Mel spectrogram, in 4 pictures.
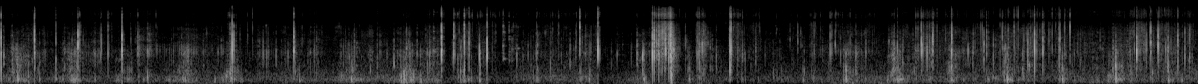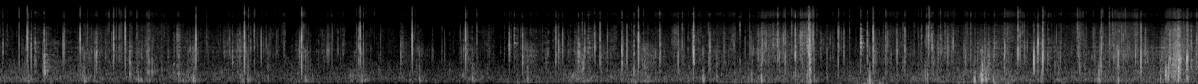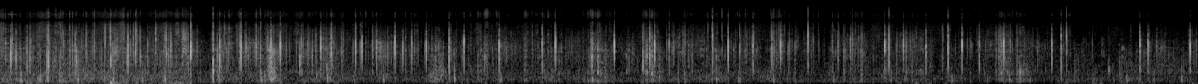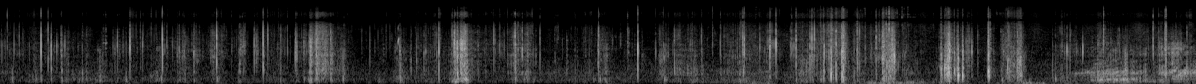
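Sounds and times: footsteps crunching on ice and snow: 0:00.0 - 0:47.9
trekking poles clicking on ice: 0:00.0 - 0:47.9.

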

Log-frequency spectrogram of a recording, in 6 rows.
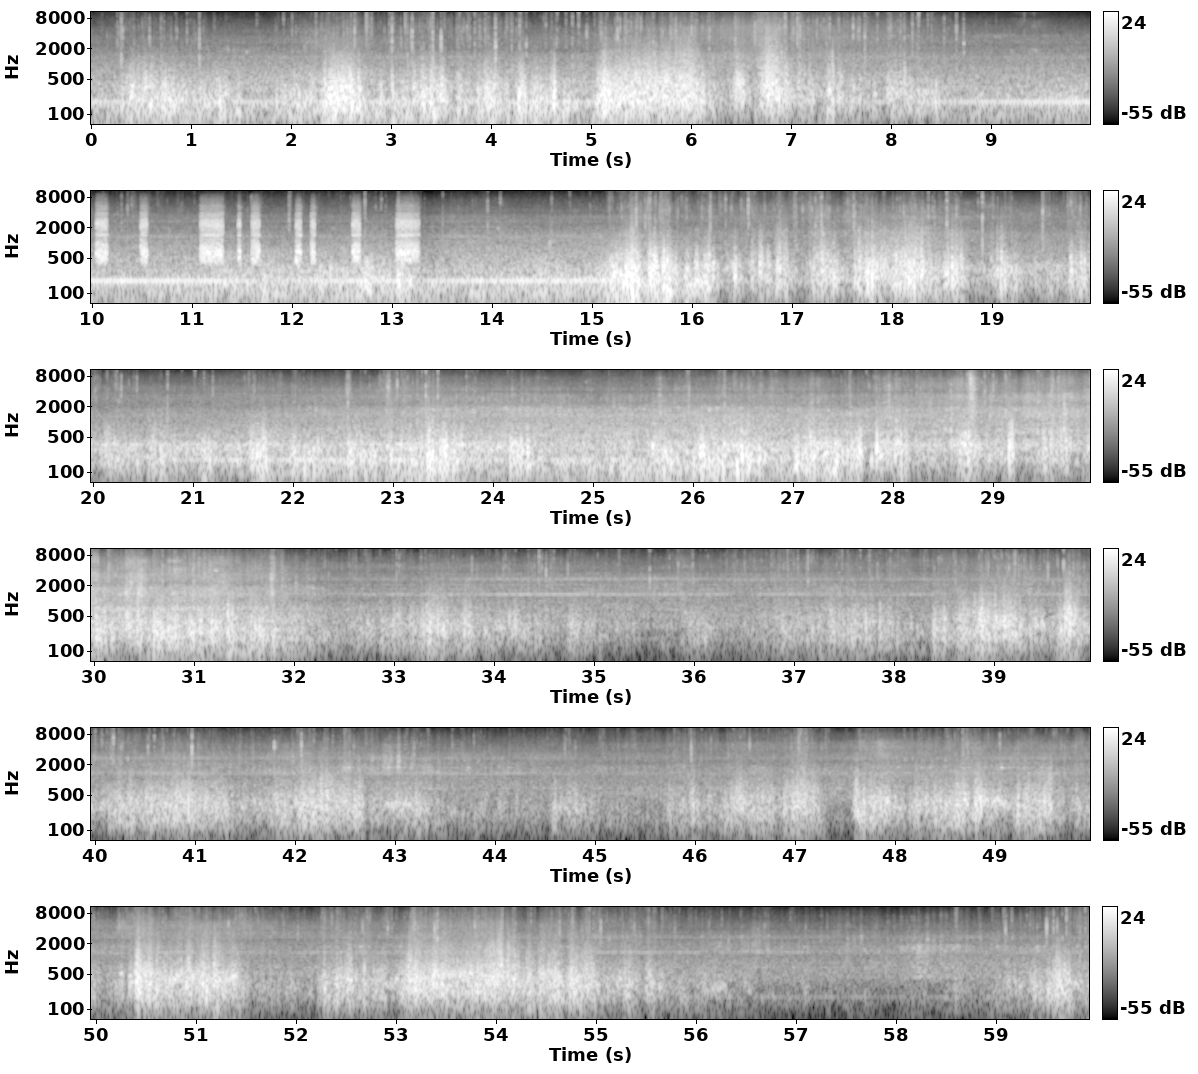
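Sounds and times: diesel locomotive running: 0:00.0 - 0:59.9
rain: 0:00.0 - 0:59.9
wind gusting on microphone: 0:00.0 - 0:59.9
faint steady whine: 0:08.0 - 0:15.2.

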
